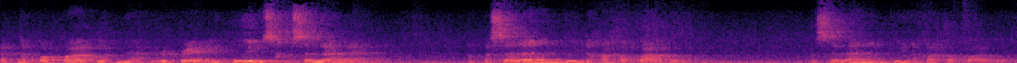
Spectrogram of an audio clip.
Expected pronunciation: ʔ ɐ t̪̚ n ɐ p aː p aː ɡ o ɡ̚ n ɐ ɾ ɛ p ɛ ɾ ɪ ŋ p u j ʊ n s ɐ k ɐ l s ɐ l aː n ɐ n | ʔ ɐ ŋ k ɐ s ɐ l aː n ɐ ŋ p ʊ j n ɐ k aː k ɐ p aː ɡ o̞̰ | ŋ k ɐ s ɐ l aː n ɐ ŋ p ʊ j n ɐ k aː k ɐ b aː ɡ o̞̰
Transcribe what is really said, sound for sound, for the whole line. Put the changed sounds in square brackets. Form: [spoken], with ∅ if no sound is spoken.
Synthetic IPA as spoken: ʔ ɐ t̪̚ n ɐ p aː p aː ɡ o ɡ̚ n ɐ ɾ ɛ p ɛ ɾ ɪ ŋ p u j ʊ n s ɐ k ɐ [∅] s ɐ l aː n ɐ n | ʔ ɐ ŋ k ɐ s ɐ l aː n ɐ [n] p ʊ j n ɐ k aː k ɐ p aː ɡ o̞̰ | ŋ k ɐ s ɐ l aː n ɐ [n] p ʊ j n ɐ k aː k ɐ [p] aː ɡ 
